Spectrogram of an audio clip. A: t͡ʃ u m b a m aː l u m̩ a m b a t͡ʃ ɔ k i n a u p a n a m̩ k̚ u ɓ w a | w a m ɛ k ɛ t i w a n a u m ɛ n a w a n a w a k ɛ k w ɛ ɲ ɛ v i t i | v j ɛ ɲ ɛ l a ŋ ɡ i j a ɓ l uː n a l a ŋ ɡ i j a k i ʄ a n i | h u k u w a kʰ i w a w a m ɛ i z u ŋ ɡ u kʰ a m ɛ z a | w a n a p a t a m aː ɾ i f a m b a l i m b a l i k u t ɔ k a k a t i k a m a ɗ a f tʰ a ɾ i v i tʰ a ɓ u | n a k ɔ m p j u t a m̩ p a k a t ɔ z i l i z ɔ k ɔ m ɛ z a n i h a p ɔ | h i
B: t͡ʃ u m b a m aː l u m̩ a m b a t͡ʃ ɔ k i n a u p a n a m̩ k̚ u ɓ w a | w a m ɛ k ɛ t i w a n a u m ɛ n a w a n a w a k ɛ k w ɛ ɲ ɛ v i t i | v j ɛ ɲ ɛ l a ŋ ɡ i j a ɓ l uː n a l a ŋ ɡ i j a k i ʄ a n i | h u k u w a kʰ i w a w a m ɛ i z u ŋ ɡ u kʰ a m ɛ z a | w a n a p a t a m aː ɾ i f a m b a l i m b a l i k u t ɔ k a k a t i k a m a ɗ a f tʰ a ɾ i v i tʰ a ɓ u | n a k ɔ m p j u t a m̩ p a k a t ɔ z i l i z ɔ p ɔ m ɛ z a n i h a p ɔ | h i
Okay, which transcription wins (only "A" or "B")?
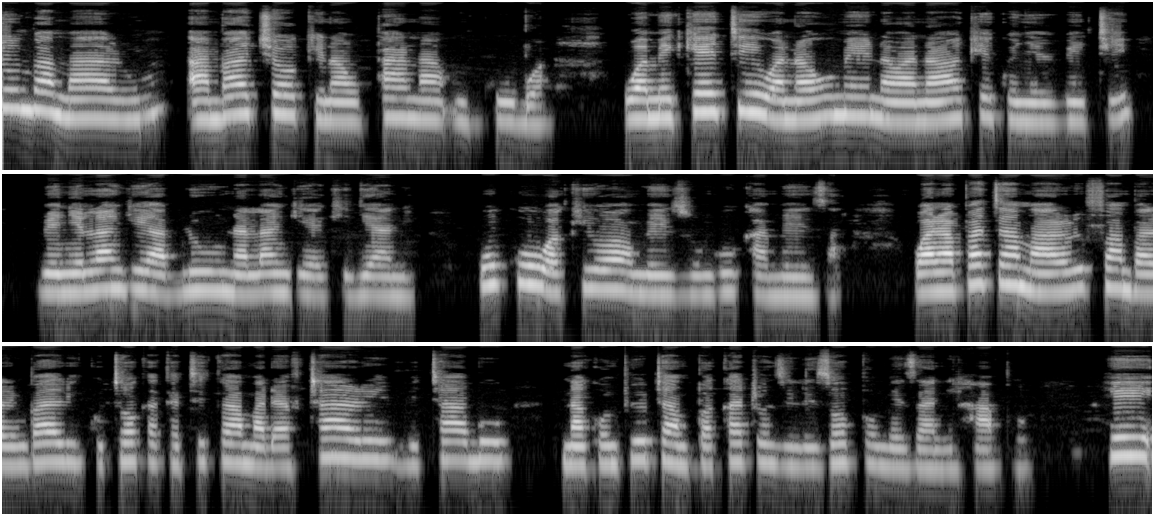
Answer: B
